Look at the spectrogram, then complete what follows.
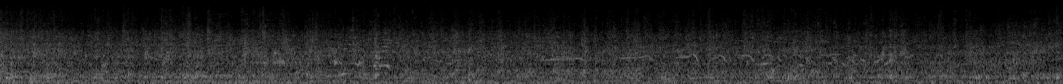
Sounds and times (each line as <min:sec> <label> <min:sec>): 0:00.0 water-gate into harbour 0:10.6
